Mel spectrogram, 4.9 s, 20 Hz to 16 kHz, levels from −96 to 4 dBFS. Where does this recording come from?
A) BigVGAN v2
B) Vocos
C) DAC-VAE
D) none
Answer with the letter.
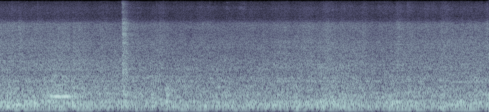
D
